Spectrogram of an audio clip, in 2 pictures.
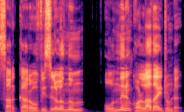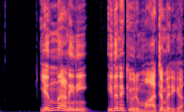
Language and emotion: Malayalam, angry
